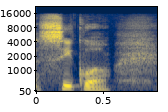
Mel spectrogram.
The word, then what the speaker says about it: SQL: ở ngay trong Excel Thực ra là đọc SQL là sai chúng ta phải đọc là sequel bây giờ thì chúng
